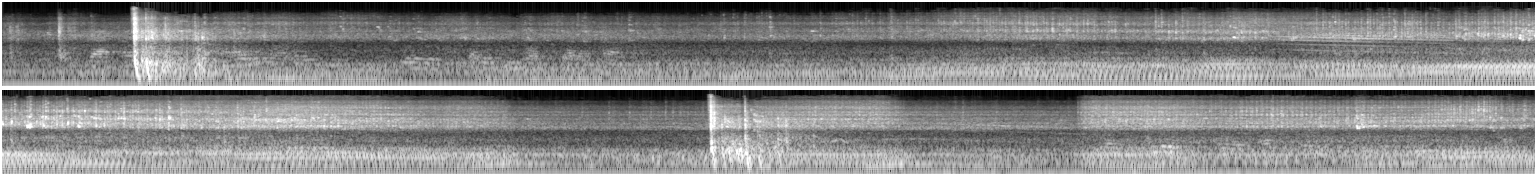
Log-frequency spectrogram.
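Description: Tanks running and driving on gravel, a steady engine and track drone all through, broken by two loud booms from blank or pyrotechnic charges, one about a second in and the other about twenty seconds later, the first followed by a cloud of white smoke around a tank.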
